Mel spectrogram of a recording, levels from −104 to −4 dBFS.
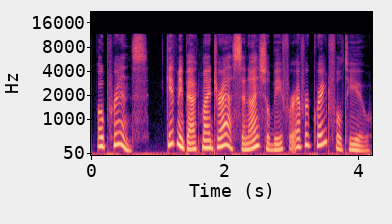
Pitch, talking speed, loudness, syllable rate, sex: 215 Hz, 225 wpm, -18 LUFS, 5.3 syllables/s, female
